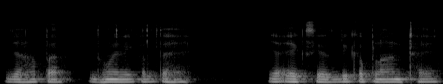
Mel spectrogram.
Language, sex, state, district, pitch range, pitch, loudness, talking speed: Hindi, male, Chhattisgarh, Korba, 115-125 Hz, 120 Hz, -35 LUFS, 120 wpm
